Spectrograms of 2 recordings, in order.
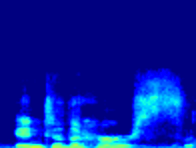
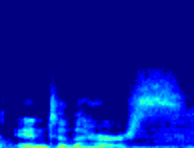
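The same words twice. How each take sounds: First: "into the hearse" lifted higher as a question. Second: "Into the hearse" at usual pitch, falling to a close; decided statement. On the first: Player suggests the group's next move, questioning. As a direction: ask "into the hearse" with a rising end. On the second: Player confirms the group's next move, decided. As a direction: settle "Into the hearse" with a falling end. Same words repeated as decision. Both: Real, not acted.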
